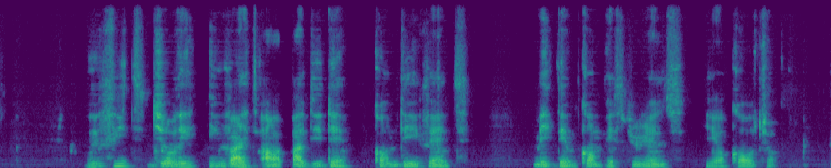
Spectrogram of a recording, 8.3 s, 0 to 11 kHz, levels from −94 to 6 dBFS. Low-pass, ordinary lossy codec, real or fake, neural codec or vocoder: none; none; fake; vocoder, 22.05 kHz, 80 mel bands, HiFi-GAN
